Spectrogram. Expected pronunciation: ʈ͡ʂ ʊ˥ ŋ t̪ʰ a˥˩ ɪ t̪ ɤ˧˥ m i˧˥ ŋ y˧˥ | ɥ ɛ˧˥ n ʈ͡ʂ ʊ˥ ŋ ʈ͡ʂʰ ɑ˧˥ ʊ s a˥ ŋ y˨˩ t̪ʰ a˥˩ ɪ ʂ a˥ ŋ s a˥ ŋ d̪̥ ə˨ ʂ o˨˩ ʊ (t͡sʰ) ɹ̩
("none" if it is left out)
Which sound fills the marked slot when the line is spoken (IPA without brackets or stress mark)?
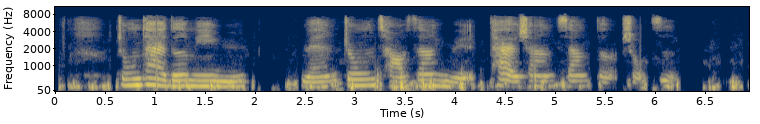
t͡s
